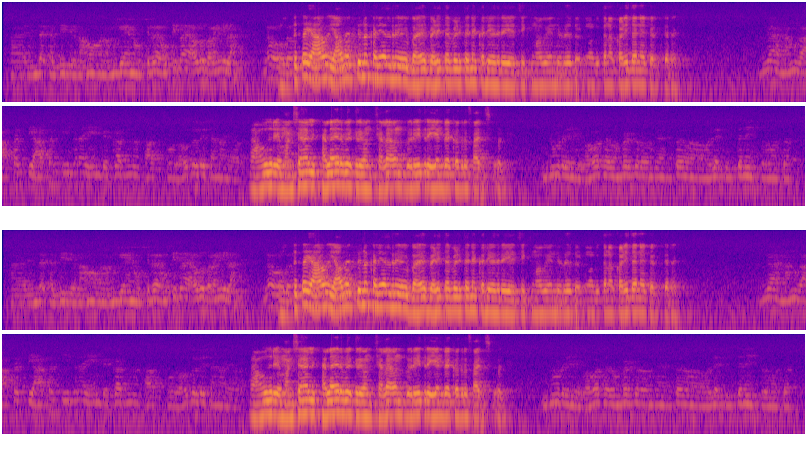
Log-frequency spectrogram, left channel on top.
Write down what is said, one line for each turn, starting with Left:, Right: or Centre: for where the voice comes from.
Left: ಇಲ್ಲಿಂದ ಕಲ್ತಿದ್ದೀವಿ ನಾವು ನಮ್ಗೆ ಏನು ಹುಟ್ಟಿದ ಹುಟ್ಟಿದಗ ಯಾವ್ದೂ ಬರಂಗಿಲ್ಲ. ಹಂಗ ಹೋಗ್ತಾ
Right: ಹುಟ್ಟುತಾ
Left: ಹೋಗ್ತಾ
Right: ಯಾವ ಯಾವ
Left: ಸಮಯ
Right: ವ್ಯಕ್ತಿನೂ ಕಲಿಯಲ್ರಿ ಬೆಳ ಬೆಳಿ- ಬೆಳಿತಾನೆ ಕಲಿಯೋದರಿ ಚಿಕ್ಕ ಮಗುವಿನಿಂದ
Left: ಹ
Right: ದೊಡ್ಡ ಮಗು ತನ ಕಲಿತಾನೆ -ಕಲಿತಾನೆ ಇರಬೇಕ್ರಿ
Left: ಹಂಗ ನಮ್ಗ್ ಆಸಕ್ತಿ ಆಸಕ್ತಿ ಇದ್ರ ಏನ್ ಬೇಕಾದ್ನ್ನ ಸಾಧಸ್ಬೋದು ಹೌದಲ್ರರಿ ಶಣಯವರೆ. ಯಾವ
Right: ಹೌದ್ರಿ ಮನ್ಷನಲ್ಲಿ ಛಲ ಇರ್ಬೇಕರೀ ಒಂದ ಛಲ, ಒಂದ್ ಗುರಿ ಇದ್ರೆ ಏನ್ ಬೇಕಾದ್ರು ಸಾಧ್ಬೋದ್ರಿ.
Left: ಈ ನೋಡ್ರಿ ಬಾಬಾ ಸಾಹೇಬ್ ಅಂಬೇಡ್ಕರ್ ಅವ್ರಿಗೆ ಎಂತ ಒಳ್ಳೆ ಚಿಂತನೆ ಇತ್ತು. ಮತ್ತ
